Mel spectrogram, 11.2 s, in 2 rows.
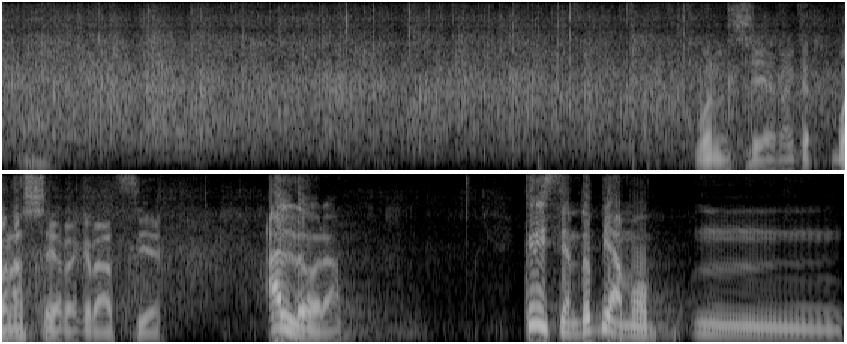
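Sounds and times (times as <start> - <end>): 
audience applause: 0.0 - 7.8
speech: 4.6 - 6.8, 7.4 - 8.0, 9.1 - 11.2.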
